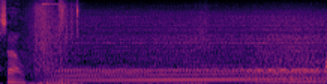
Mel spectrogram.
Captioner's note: vehicle revs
